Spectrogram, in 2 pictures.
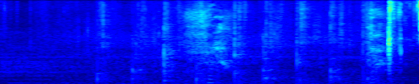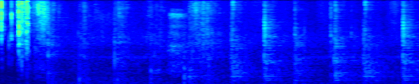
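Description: Footsteps walk quickly on a hard floor.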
